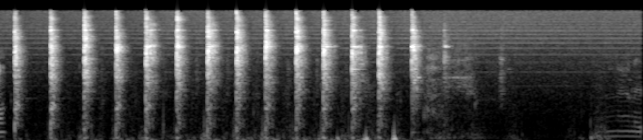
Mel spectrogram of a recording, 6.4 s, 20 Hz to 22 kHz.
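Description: Hammer striking a drift to knock the old, rusted steering-head bearing cup out of a Yamaha DT400's headstock: a fast, even run of about a dozen sharp metal strikes, roughly three a second, stopping about four seconds in. The cup is coming out fairly easily.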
